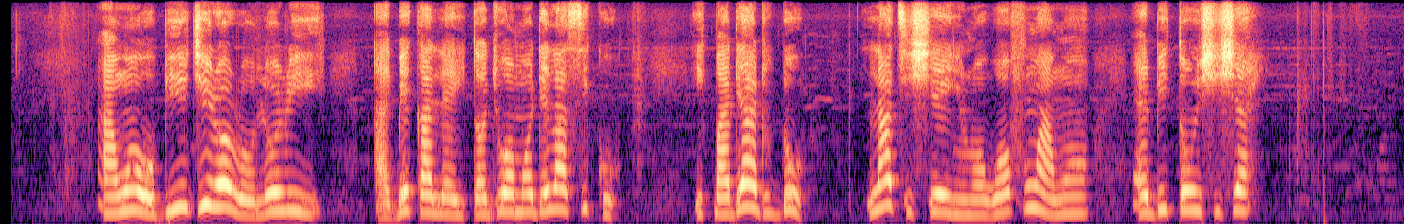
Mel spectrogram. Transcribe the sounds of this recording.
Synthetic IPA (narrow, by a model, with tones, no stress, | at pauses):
a˨w̃ɔ̃˧o˨bi˨˦d͡ʒi˦ɾo˦˨ɾo˨lo˨˦ɾi˦ | a̰˨ɡ͡be˨˦ka˧lɛ˨i˨tɔ˧d͡ʒu˦ɔ˧mɔ̃˧de˦la˦˨si˦ko˨ | i˨k͡pa˨de˨˦a˦˨du˨˦ɡ͡bo˦˨ | la˦ti˧ʃe˧ĩ˨ɾ̃ɔ̃˨wɔ˨˦fũ˦a˦˨w̃ɔ̃˧ | ɛ˧bi˦to˦n̩˦ʃi˧ʃɛ˦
